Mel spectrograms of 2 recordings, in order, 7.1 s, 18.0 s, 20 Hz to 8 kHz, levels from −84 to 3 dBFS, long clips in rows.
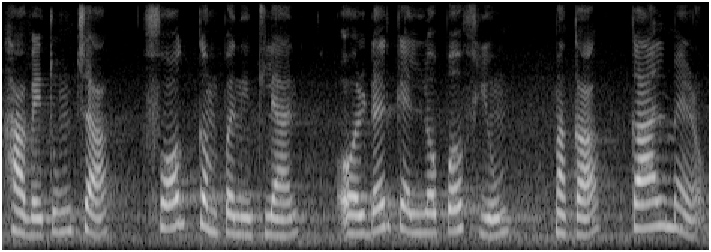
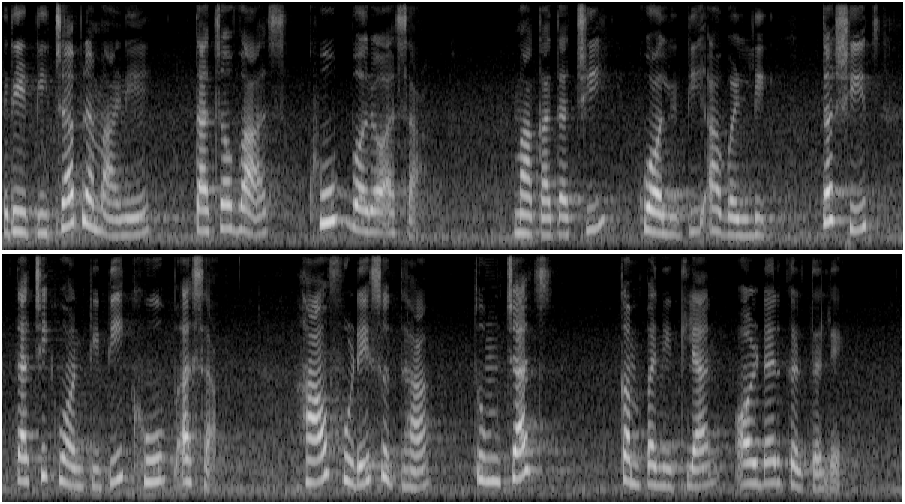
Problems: constant background noise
